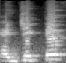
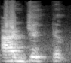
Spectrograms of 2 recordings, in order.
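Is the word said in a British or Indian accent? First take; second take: Indian; British. First: It is said in an Indian English accent. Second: It is said in a British English accent. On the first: "Indian English pronunciation ప్రకారం అయితే ఎడ్జెక్టివ్" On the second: "అదే British pronunciation ప్రకారం అయితే యాడ్జెక్టివ్"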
